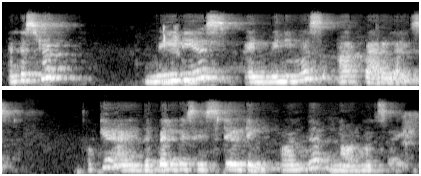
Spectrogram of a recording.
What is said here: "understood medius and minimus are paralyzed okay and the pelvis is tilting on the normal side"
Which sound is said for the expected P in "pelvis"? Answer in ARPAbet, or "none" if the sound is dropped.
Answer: B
